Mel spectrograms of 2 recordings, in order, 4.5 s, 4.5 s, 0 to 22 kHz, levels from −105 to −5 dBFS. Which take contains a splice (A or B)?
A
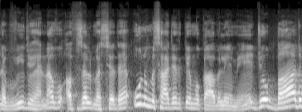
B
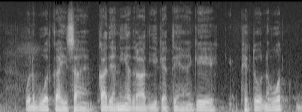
B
